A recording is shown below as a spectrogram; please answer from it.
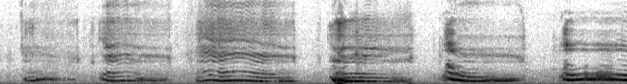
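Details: Lizzie, a female Staffordshire Bull Terrier x Rhodesian Ridgeback indoors, singing to attract attention: six drawn-out, wavering howl-whines of about a second each, rising then sliding down, spaced roughly every two seconds in a quiet room.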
